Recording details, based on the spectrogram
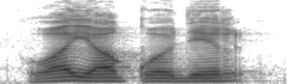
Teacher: قاف از حروف استعلاست غلیظ تلفظ میشه و اینجا قلقله میخواد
